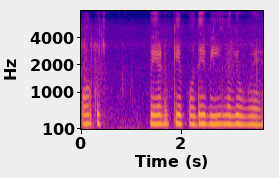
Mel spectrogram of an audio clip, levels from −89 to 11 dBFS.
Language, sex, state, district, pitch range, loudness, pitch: Hindi, female, Uttar Pradesh, Saharanpur, 210-220 Hz, -14 LUFS, 220 Hz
